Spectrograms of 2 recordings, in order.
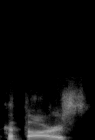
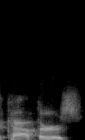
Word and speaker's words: Cathars: is a connection with the cathars right or the cathers right i've heard it pronounced both ways and you know not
